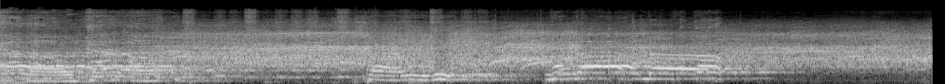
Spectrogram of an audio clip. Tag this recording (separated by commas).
Music, Male singing, Speech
